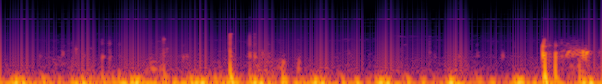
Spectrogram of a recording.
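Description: Low, irregular gurgling and bubbling with occasional squelching pops: active bowel sounds, a normal finding.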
